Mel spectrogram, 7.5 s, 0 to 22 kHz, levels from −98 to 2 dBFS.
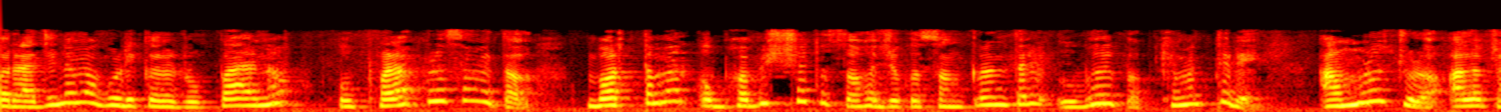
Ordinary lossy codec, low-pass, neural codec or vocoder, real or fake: none; 7.2 kHz; vocoder, 44.1 kHz, 128 mel bands, Pupu-Vocoder; fake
